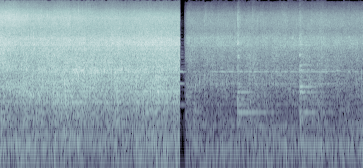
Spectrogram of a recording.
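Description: Whole eels frying in hot oil in a wok, a loud dense sizzle right after they hit the oil. The sizzle breaks off abruptly a little over three seconds in and goes on at a lower, steady level, with two short sharp clicks as a metal spatula stirs them.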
